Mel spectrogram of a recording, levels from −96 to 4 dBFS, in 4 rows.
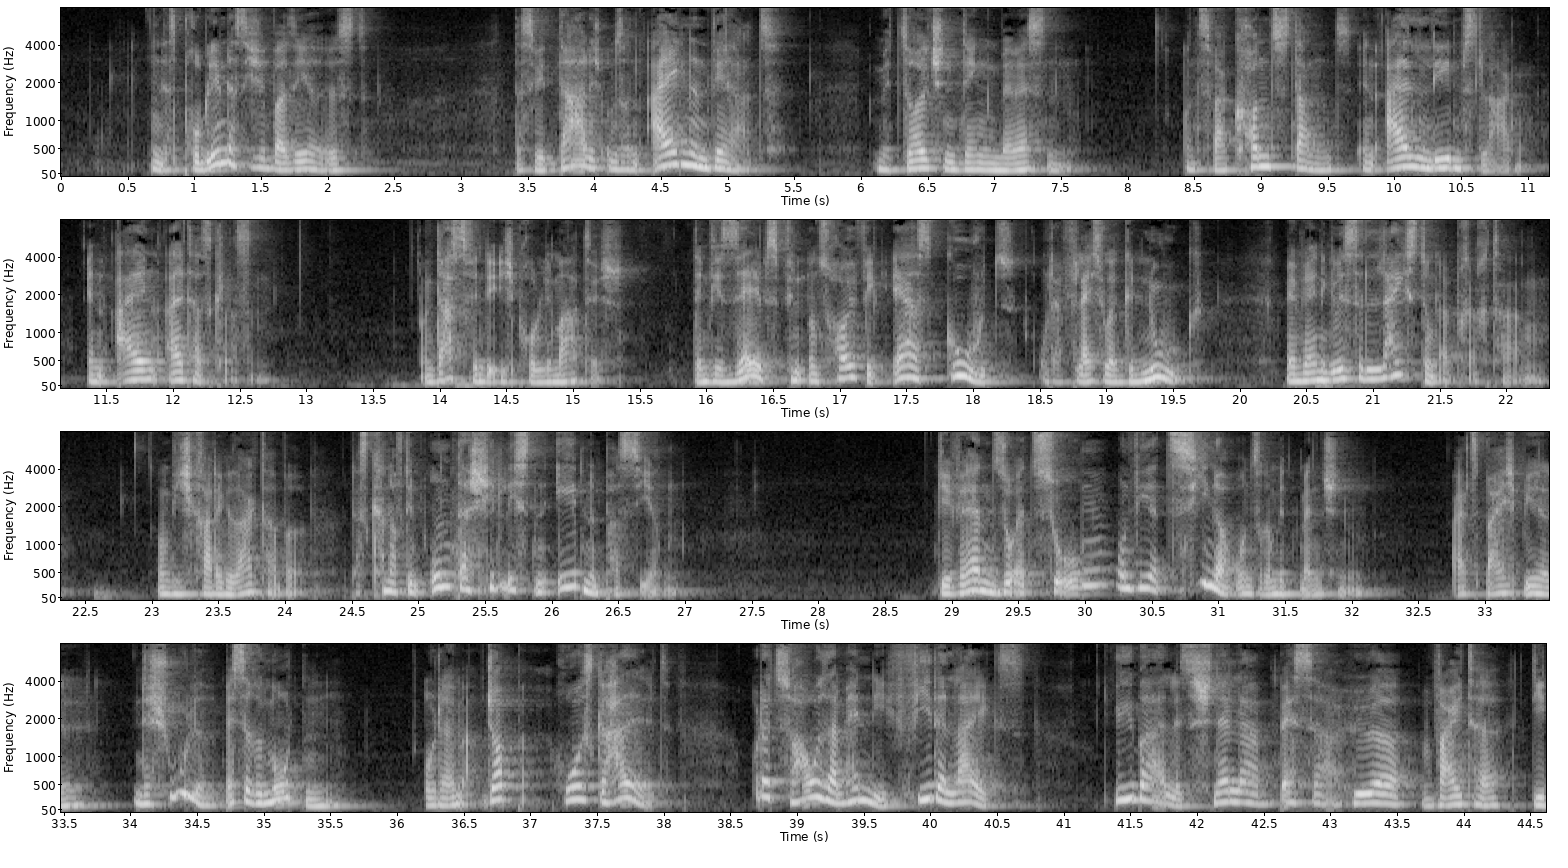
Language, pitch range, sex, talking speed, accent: German, 120-180 Hz, male, 130 wpm, German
